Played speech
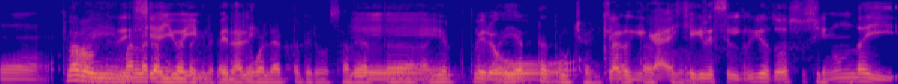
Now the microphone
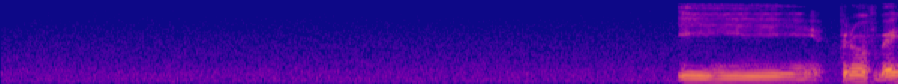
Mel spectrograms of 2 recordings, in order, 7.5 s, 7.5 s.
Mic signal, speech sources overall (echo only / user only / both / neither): user only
